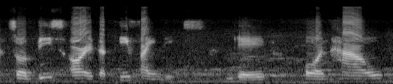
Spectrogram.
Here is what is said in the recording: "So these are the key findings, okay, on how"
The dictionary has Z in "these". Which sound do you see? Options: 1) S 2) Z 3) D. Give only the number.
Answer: 1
